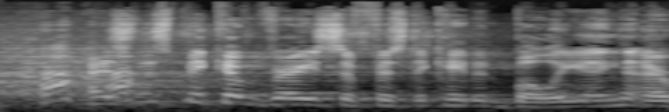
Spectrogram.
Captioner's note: laughter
